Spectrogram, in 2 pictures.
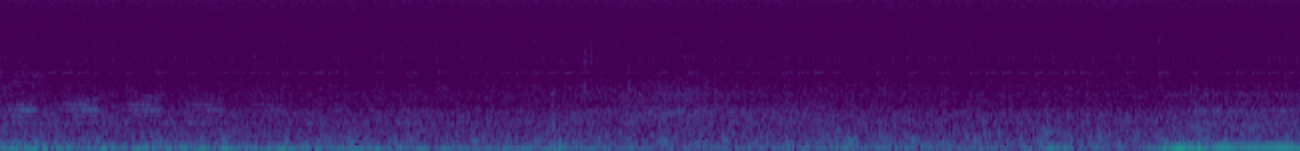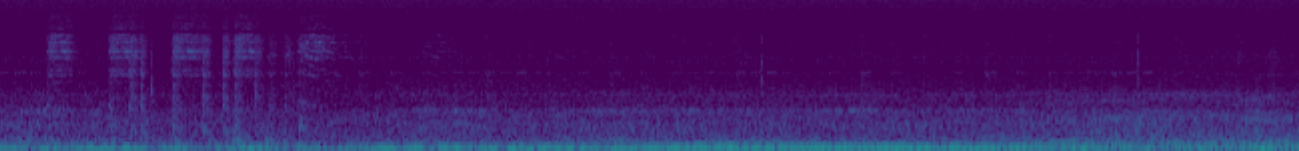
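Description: A car engine hums steadily, heard from inside the cabin.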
